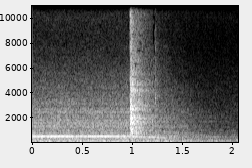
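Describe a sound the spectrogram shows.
A switch clicks sharply.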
